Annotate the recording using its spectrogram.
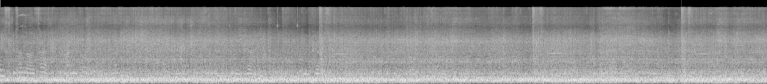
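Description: Airships drone overhead.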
